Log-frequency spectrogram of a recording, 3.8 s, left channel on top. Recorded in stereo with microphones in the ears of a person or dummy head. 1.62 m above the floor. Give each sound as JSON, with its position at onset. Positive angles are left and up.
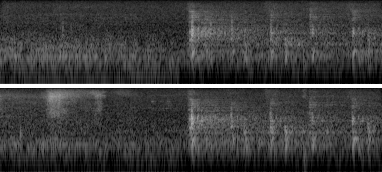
{"t": 1.9, "sound": "running footsteps", "side_deg": -70, "distance_m": 5.0}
